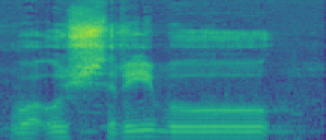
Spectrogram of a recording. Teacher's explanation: با واو پیش بو، واو مدہ ہے، با کو ایک الف کے برابر لمبا کریں گے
